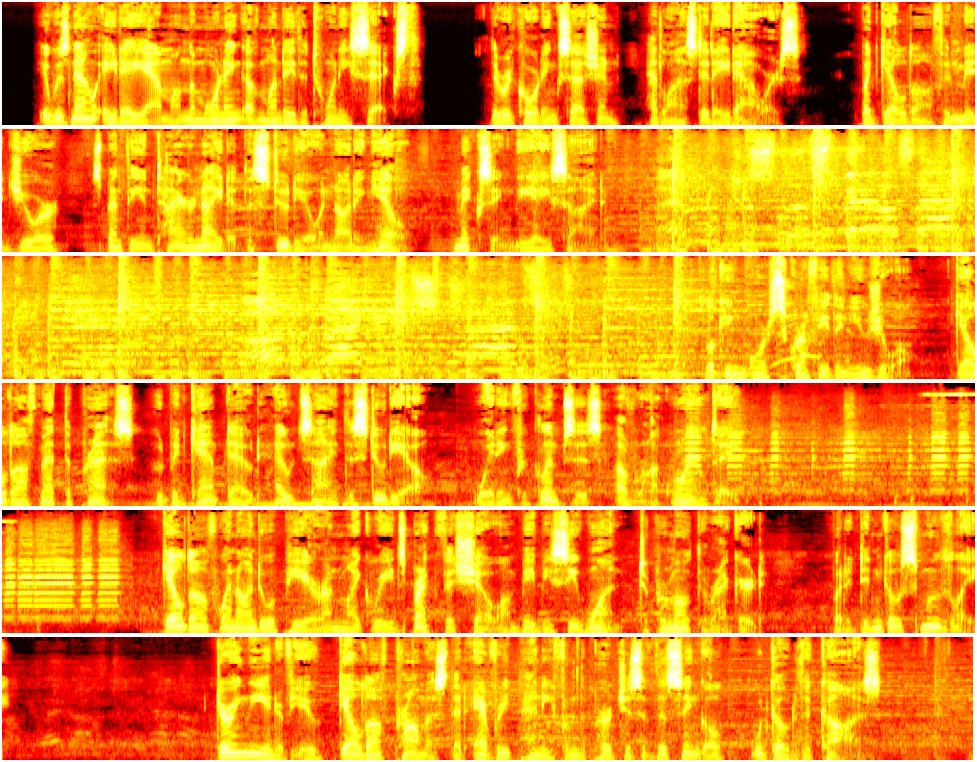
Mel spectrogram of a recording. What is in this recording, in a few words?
Documentary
